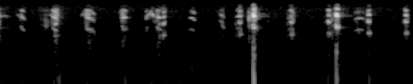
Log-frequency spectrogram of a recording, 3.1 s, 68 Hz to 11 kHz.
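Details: Seven kestrels together in a nesting box on a hot day, 12 June 2025. High, thin, short squeaky calls overlap from several birds, about one and a half calls each second, with two louder sharp clicks.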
